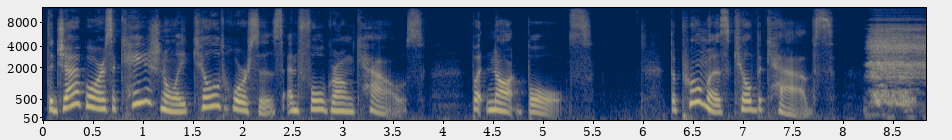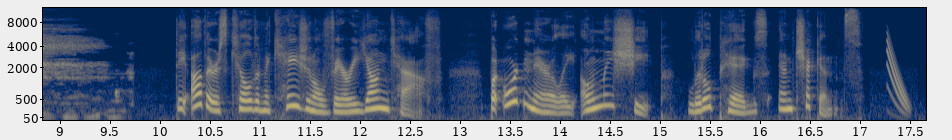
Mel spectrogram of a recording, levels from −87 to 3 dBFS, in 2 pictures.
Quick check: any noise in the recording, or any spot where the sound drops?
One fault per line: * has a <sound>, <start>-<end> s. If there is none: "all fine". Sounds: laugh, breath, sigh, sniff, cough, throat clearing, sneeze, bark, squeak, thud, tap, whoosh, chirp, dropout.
* has a sigh, 8.2-9.8 s
* has a chirp, 17.3-17.5 s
